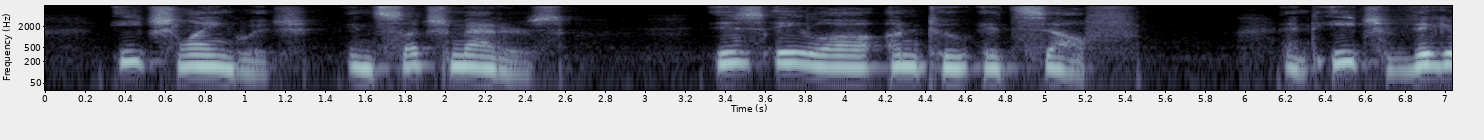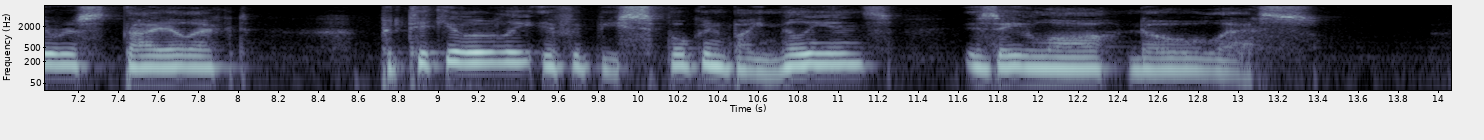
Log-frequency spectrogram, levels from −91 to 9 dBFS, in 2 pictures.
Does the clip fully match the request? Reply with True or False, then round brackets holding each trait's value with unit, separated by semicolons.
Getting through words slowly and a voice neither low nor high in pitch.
True (120 wpm; 150 Hz)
